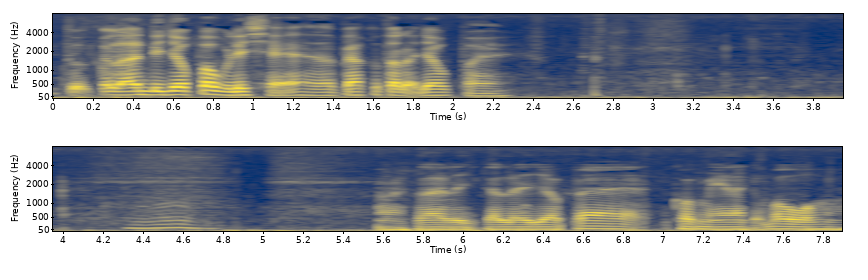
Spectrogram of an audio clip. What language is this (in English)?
Malay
